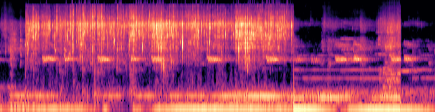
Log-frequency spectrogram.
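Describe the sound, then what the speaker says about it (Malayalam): Water pours onto a newly potted Hemigraphis plant, a steady close splashing and trickling into soil that shifts tone partway through, with a low hum underneath. "അപ്പോൾ നമുക്ക് നന്നായിട്ടൊന്ന് നനച്ചു കൊടുക്കാം"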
